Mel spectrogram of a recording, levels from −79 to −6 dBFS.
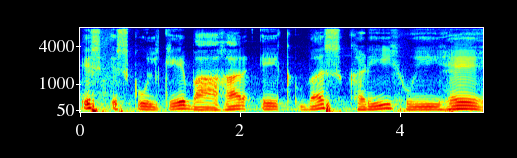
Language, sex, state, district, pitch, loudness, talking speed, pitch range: Hindi, male, Madhya Pradesh, Dhar, 105 Hz, -17 LUFS, 105 wpm, 95-115 Hz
